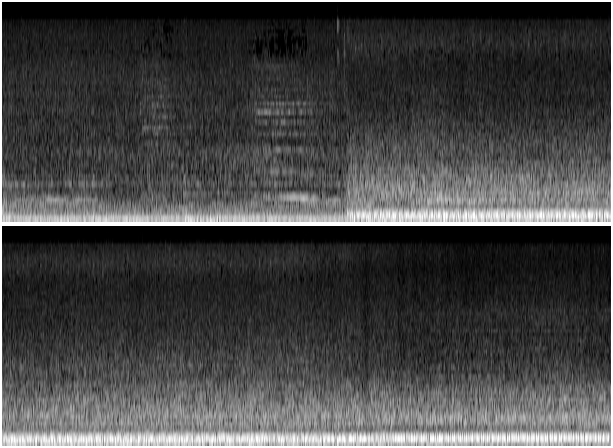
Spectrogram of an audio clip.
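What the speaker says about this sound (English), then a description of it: "you can really hear the echo of the engines with the mountains" Steady, loud aircraft engine drone in a flight simulator game, echoing off mountains, jumps up sharply after about seven seconds and then holds a constant roar with a low hum, no voices.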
